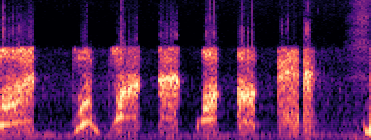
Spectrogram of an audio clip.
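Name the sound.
cartoon duck voice imitation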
